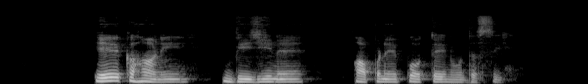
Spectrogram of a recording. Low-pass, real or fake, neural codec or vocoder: 9.9 kHz; fake; vocoder, 22.05 kHz, 80 mel bands, WaveNeXt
